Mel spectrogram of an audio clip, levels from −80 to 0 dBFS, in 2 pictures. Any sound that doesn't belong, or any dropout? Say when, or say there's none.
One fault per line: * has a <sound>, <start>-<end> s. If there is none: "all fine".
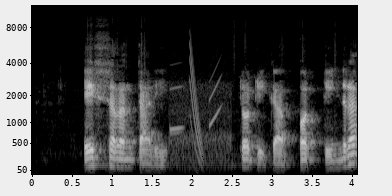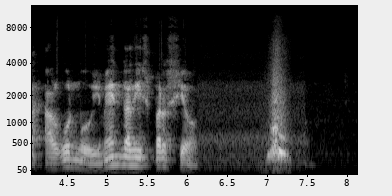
* has a chirp, 1.7-2.4 s
* has a whoosh, 6.9-7.3 s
